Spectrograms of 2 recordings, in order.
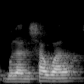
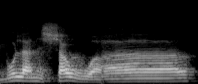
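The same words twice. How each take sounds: First: The vowel after the w is short. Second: The vowel after the w is long. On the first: The speaker calls it wrong. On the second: The speaker calls it right. "wawunya harus panjang"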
